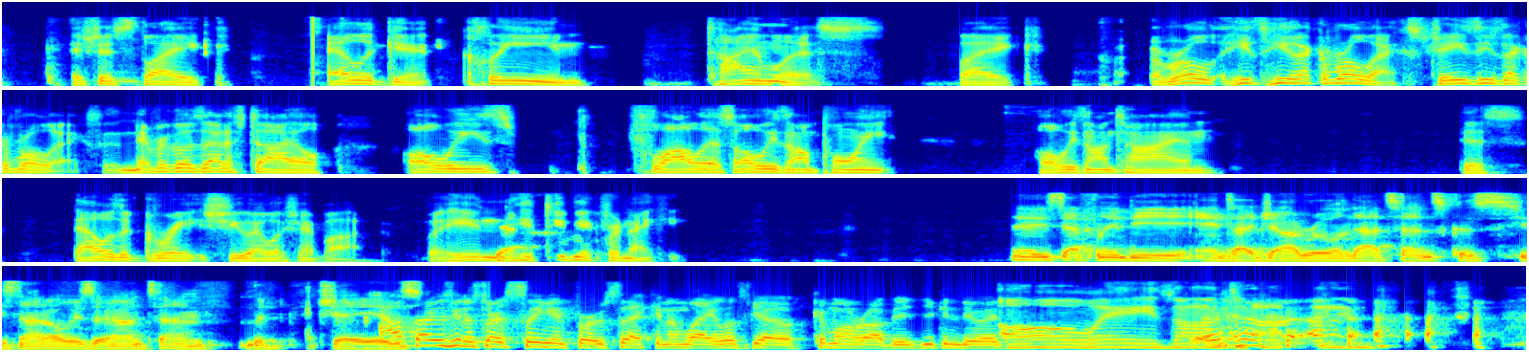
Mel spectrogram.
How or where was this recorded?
video call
